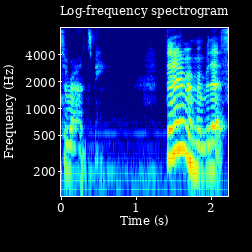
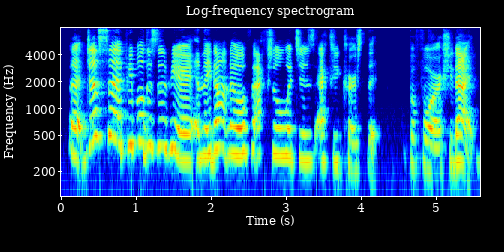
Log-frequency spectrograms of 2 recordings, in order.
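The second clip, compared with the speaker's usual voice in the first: usual speaking voice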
